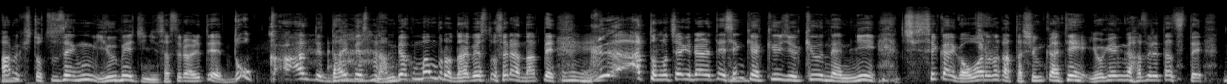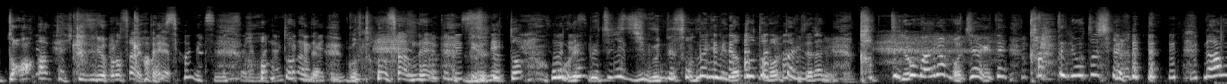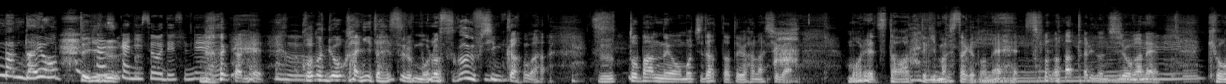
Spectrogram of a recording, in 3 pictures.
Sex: male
